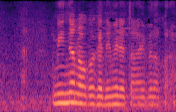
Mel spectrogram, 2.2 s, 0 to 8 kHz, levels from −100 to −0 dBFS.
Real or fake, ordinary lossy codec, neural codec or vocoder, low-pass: real; none; none; none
